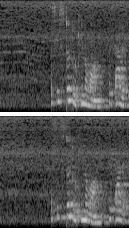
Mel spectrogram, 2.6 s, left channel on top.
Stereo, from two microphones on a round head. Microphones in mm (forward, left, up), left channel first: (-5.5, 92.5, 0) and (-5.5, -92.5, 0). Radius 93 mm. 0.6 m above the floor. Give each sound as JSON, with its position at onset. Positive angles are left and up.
{"t": 1.0, "sound": "a woman speaking", "side_deg": 70, "distance_m": 2.5}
